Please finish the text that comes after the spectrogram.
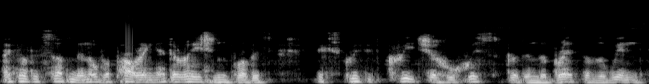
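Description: An actor playing a troubled gentleman narrator in a dramatic 1940s radio drama style. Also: lowish voice, steady tone, a little fast, husky. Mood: entranced. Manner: dramatic, hushed narration breaking into anguished pleading. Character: troubled gentleman narrator, haunted and torn by longing. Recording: dull 1940s radio recording.

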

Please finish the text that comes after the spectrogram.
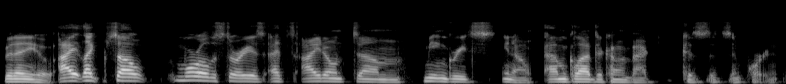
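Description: A woman's voice: rumbling low, normal speed, few pauses, dry recording, lo-fi sound. A woman co-hosting a casual podcast, hesitant, often searching for words. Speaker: podcast co-host. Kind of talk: casual chat.

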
